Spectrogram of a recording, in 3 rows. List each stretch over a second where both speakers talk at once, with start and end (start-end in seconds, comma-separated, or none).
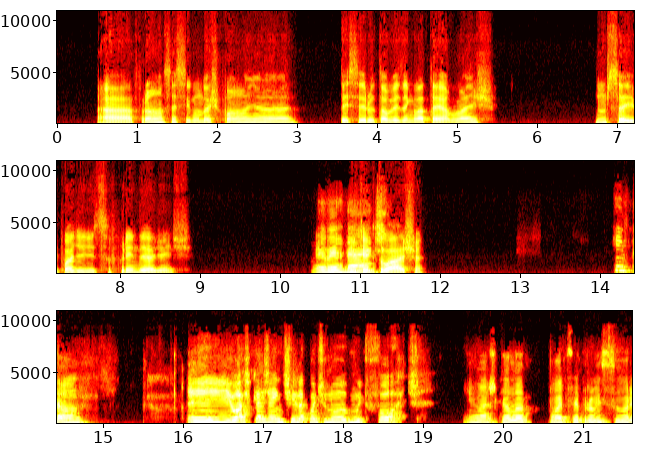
none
